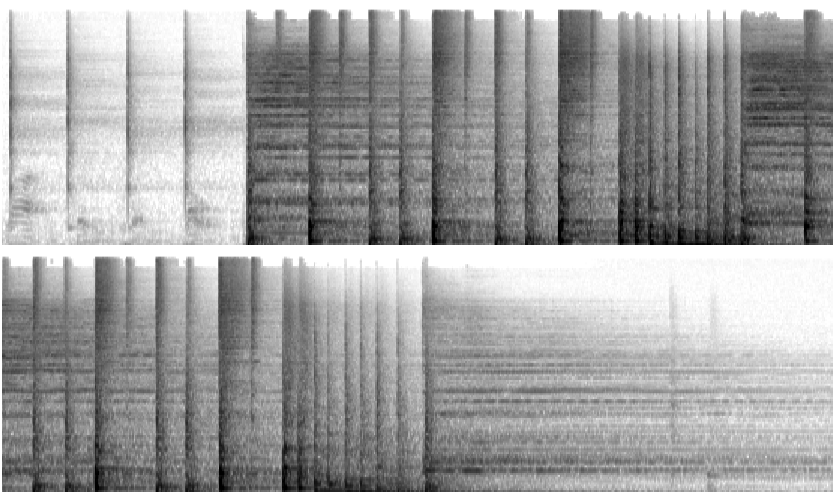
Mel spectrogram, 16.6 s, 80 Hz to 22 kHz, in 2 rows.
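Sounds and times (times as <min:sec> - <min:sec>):
drum recording with overhead reverb: 0:02.5 - 0:14.8.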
